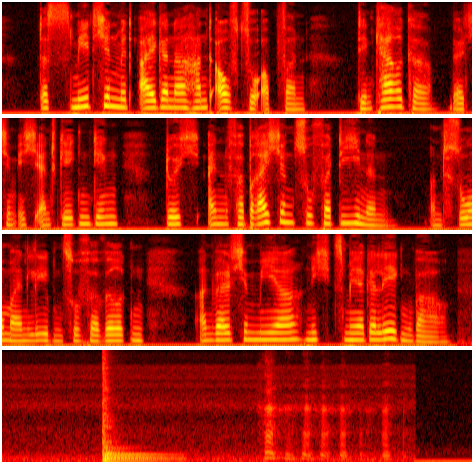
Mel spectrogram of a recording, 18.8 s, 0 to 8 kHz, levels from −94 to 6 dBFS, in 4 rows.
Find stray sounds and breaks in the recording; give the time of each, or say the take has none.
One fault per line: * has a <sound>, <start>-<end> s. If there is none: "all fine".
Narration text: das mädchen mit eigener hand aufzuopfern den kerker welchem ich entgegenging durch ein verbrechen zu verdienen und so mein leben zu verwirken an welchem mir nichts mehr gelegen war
* has a thud, 15.1-15.9 s
* has a laugh, 16.6-18.2 s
